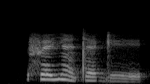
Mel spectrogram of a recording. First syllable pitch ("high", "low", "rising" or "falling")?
high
